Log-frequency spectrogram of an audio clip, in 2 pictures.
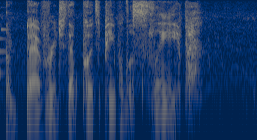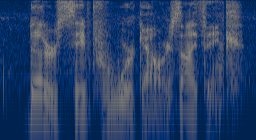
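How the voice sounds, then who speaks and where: A man voicing an aloof, deadpan young male scholar in a game, terse and dry. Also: fairly low pitch, unhurried, noisy background. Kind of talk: game voice acting.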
